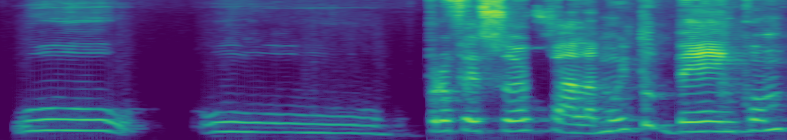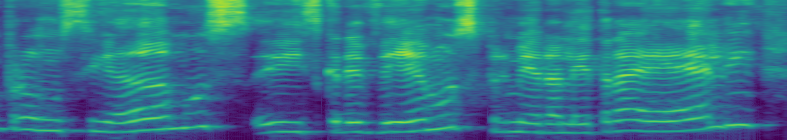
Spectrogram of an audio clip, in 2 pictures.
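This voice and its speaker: A woman with a slightly high voice recounts her classroom experience at an online teaching symposium. Her speech is tentative, with frequent fillers and restarts, and she plays out slow exchanges between teacher and pupil.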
